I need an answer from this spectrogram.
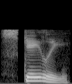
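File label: "scaly", English, us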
